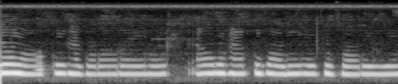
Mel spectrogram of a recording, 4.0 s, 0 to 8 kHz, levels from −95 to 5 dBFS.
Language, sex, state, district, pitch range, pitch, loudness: Hindi, female, Punjab, Pathankot, 255-270 Hz, 260 Hz, -15 LUFS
